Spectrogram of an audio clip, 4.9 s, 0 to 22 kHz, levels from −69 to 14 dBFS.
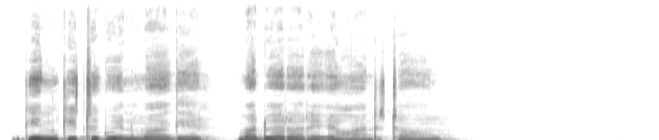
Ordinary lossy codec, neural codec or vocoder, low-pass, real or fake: none; none; none; real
